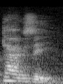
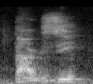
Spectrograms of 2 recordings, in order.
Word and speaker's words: taxi: So, for example, that word, taxi, an average Nigerian would normally have pronounced it as taxi. taxi And that way, the problem is that the stress is on the second syllable, which it not be.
